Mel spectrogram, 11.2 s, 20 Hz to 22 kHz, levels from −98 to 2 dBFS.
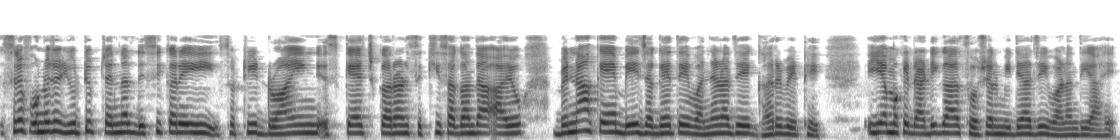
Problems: constant background noise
